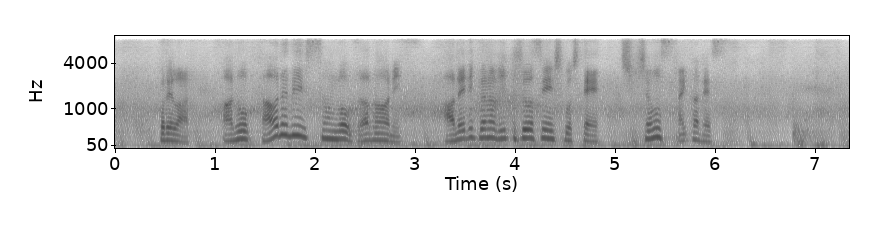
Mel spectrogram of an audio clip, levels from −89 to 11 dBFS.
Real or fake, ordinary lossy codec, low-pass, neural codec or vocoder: fake; none; 7.2 kHz; codec, 24 kHz, 0.9 kbps, WavTokenizer, large speech release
